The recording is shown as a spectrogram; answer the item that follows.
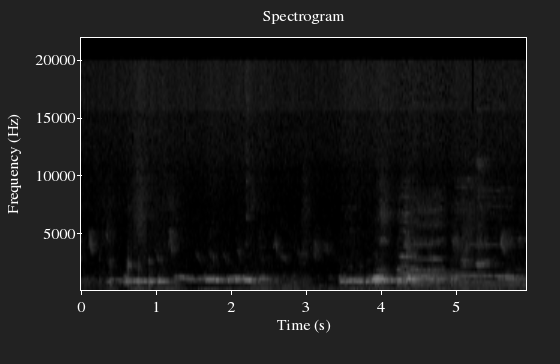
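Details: Zebra dove lure call for drawing in other doves: two long runs of soft, tremulous coos, each phrase rolling and slightly rising, separated by a quiet pause, with faint background noise.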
